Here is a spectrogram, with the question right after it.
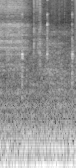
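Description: A truck rumbles close by with a steady, loud low engine drone that does not let up through the short moment.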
